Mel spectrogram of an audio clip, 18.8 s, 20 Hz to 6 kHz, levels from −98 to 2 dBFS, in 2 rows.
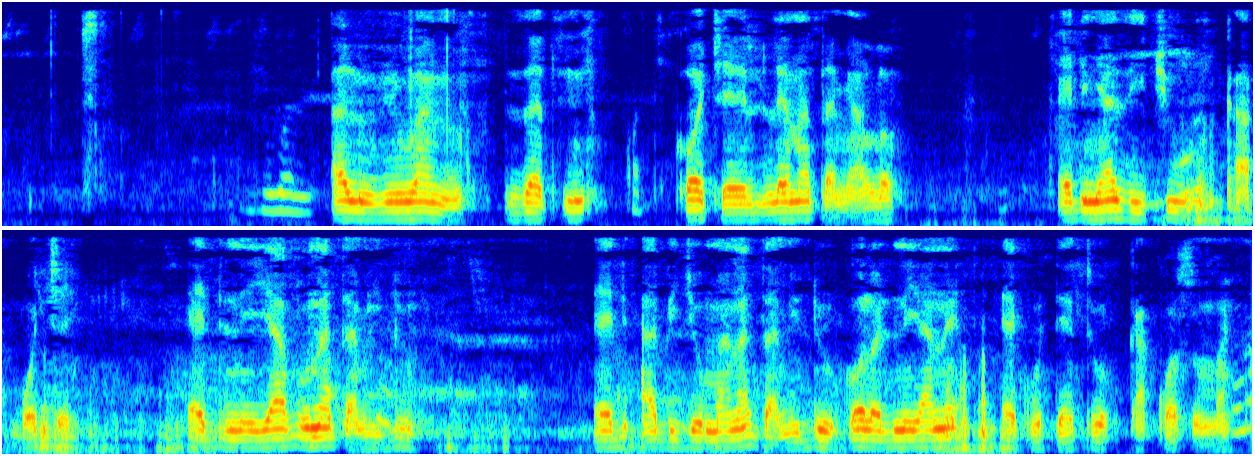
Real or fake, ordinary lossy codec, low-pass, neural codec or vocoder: fake; MP3, 32 kbps; 5.4 kHz; codec, 16 kHz, 16 kbps, FreqCodec, smaller model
